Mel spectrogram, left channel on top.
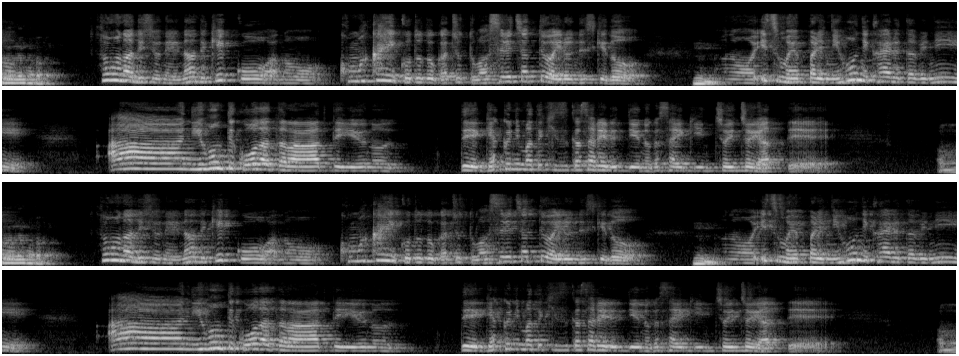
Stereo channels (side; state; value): both; normal; correlation 0.45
